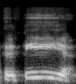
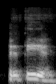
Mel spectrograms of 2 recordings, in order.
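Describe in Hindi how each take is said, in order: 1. दूसरा स्वर दीर्घ बोला जाता है। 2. दूसरा स्वर ह्रस्व बोला जाता है। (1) "होना क्या चाहिए?" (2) "देखो प्राय अभ्यास क्या बना हुआ है"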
